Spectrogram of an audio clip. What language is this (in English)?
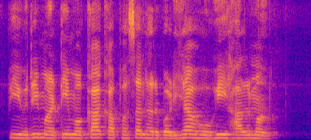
Chhattisgarhi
